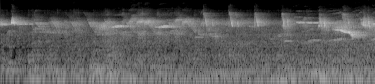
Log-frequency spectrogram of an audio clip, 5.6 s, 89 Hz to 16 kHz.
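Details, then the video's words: Persistent song of a six-month-old Javan bush lark: a jumble of high chirps, slurred notes and a few rising whistles, delivered unevenly over a soft low background hum. "burung branjangan javanica usia 6 bulan gacor"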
